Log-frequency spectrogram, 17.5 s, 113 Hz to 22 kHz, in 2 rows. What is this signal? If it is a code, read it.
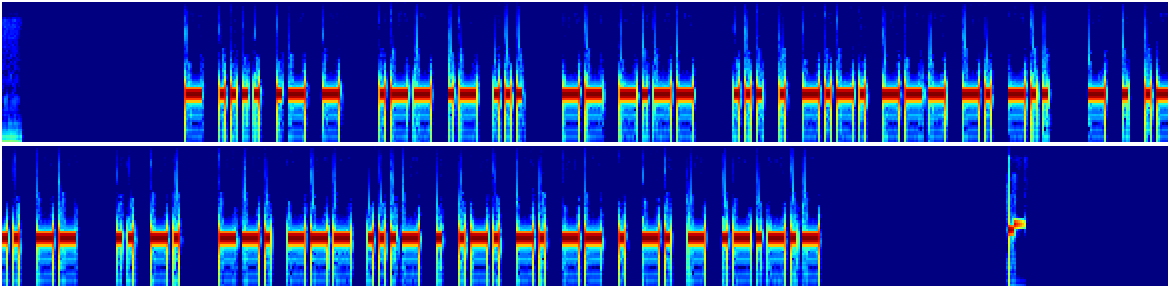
Morse code, heard as a keyed tone, about 28 wpm, 700 Hz. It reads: THAT WAS MY SECOND TERM IN GOVERNMENT.
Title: Sentences from Top 1000 Words - Review Part 4 - 28wpm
